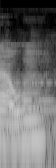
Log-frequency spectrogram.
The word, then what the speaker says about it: Om: E Bueno, ahora vamos a continuar con el mantra Om, pronunciándolo aún.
